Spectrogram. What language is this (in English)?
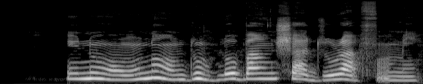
Yoruba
